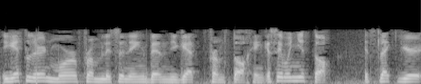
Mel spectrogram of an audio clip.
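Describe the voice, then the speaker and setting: A man speaks at a fairly quick pace with medium pitch and ordinary pitch variation. Noticeable background noise is present. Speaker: event host. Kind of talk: casual chat.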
